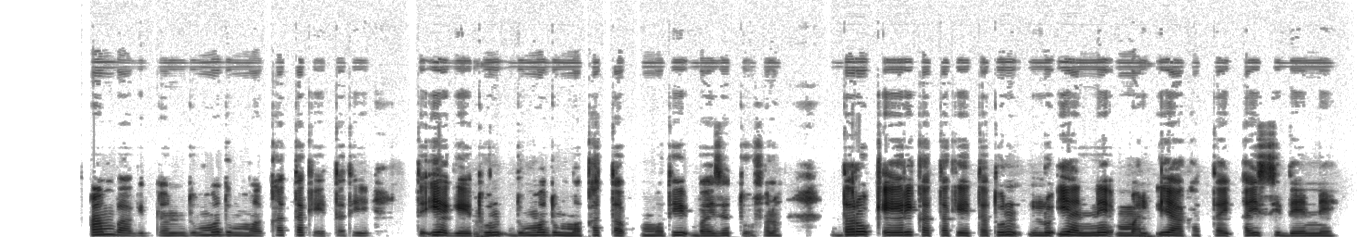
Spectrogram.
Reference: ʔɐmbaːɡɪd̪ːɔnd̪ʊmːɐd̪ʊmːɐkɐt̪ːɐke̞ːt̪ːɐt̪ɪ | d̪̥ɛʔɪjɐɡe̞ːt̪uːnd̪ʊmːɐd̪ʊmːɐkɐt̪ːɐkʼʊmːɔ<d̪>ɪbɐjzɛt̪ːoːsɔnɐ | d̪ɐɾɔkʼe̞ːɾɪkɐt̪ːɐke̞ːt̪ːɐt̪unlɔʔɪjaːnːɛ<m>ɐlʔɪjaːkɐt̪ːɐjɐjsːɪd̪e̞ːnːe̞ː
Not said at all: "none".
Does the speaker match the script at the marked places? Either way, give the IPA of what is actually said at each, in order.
t̪, m

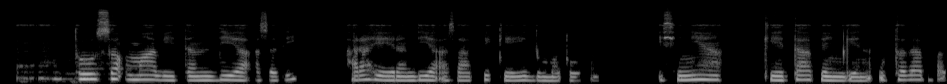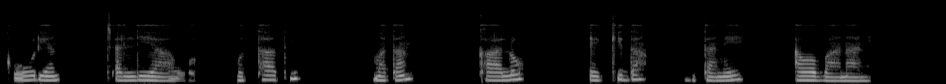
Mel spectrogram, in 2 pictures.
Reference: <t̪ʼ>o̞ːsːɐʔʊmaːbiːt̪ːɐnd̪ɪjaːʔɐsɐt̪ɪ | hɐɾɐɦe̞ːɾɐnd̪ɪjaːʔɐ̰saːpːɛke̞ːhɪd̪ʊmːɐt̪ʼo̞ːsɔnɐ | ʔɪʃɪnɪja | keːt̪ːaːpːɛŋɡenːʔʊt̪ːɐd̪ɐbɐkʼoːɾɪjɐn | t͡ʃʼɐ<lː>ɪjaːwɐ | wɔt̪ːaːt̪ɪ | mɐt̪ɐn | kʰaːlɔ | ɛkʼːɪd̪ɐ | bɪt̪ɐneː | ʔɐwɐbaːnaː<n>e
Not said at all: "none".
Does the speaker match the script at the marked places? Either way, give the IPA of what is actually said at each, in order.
t̪, lː, n

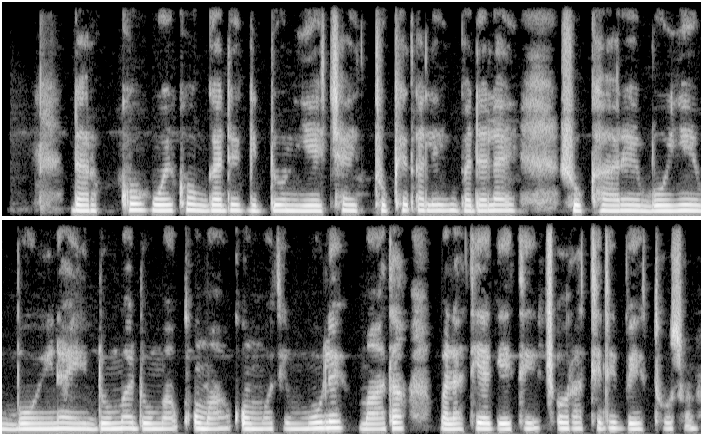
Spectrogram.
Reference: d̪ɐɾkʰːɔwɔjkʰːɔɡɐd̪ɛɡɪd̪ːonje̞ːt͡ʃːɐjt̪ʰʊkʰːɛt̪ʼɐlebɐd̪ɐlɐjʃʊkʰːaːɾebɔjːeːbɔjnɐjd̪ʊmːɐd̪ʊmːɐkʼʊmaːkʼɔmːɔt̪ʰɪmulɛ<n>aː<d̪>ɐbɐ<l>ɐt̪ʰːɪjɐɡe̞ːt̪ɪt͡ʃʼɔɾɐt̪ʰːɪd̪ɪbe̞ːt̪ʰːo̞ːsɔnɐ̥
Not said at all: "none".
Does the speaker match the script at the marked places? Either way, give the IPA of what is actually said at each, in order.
m, t̪, l

